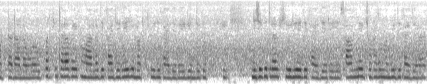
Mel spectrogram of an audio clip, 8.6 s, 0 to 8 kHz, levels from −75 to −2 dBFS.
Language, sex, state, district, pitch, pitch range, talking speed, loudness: Hindi, female, Karnataka, Gulbarga, 250 Hz, 235-265 Hz, 260 wpm, -28 LUFS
